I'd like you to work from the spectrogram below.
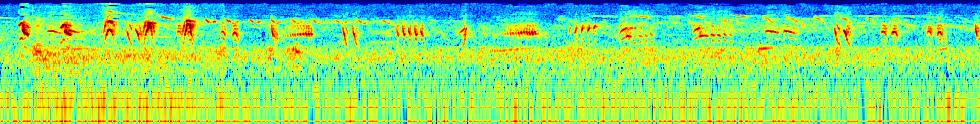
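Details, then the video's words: Singing Eurasian reed warbler delivering a rhythmic, grating chatter of short notes at roughly two per second, repeated in pairs and triplets, with low background noise. "Reed warbler singing"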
